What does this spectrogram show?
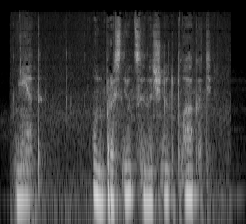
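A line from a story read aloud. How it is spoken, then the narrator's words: Quiet father's reply. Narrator (Russian): так же тихо ответил отец Дэви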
